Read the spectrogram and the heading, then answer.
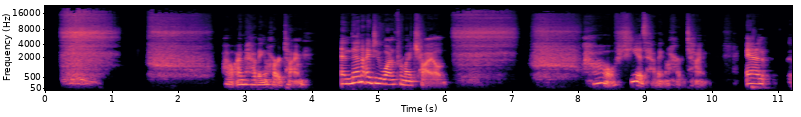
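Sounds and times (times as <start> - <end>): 
deep breath: 0.2 - 2.6, 6.1 - 8.1
speech: 2.7 - 6.6, 8.2 - 11.2.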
